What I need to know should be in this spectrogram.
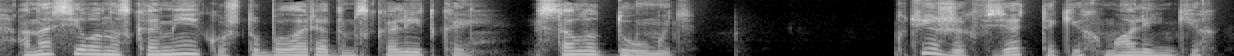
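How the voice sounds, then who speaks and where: A man reading a children's story aloud with lively, expressive narration. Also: medium pitch, breathy edge, dry recording, studio quality.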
